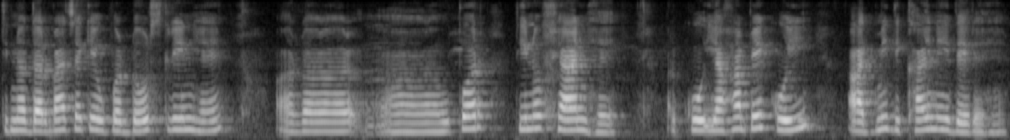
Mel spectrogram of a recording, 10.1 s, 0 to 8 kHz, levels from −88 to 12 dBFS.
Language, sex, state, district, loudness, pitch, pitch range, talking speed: Hindi, female, Gujarat, Valsad, -17 LUFS, 225 Hz, 205-245 Hz, 150 wpm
